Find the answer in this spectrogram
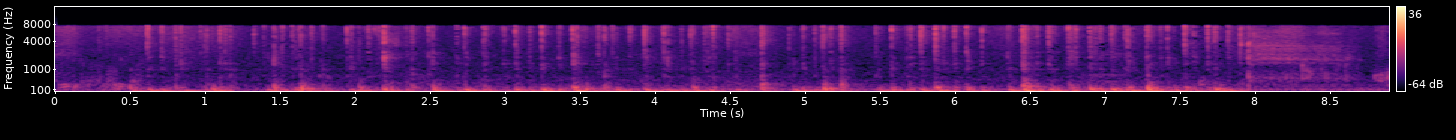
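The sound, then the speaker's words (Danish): Rapid typing on a computer keyboard while editing a wiki page: a dense, steady patter of many keystroke clicks that runs almost unbroken before easing off near the end. “hvis jeg vil ned på den næste linje, så er det ikke nok, at jeg trykker på Enter en gang.”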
